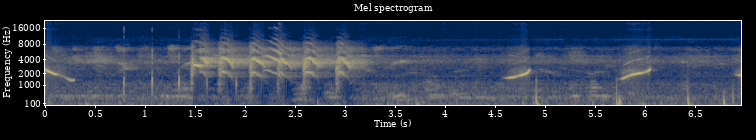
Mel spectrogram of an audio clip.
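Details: Indian ringneck parakeet making sounds: a burst of fast harsh squawky chatter over a background hiss, followed by separate slurred whistled notes at intervals.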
